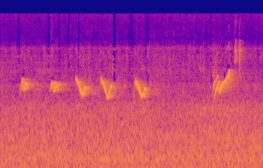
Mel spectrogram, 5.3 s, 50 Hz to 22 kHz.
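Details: Birdsong at 7am on a January morning, with blackbirds and a robin among the singers. Five short, thin, high chirping phrases come at even spacing, then a brighter rising twitter, all over a steady background hiss.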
